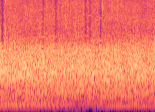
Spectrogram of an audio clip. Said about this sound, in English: Give him a mighty hand clap of praise. Hallelujah.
